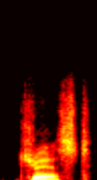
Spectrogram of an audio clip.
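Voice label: "gist", American English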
